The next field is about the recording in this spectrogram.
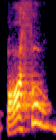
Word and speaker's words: Bothell: Bothell, did I say that right? – That's the right word.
